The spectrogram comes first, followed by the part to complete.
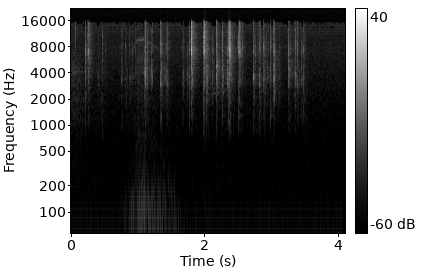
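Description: Typing on a computer keyboard: a faint, irregular run of keystrokes as a name is typed in.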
